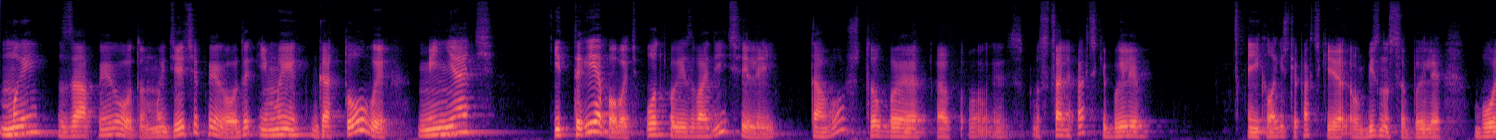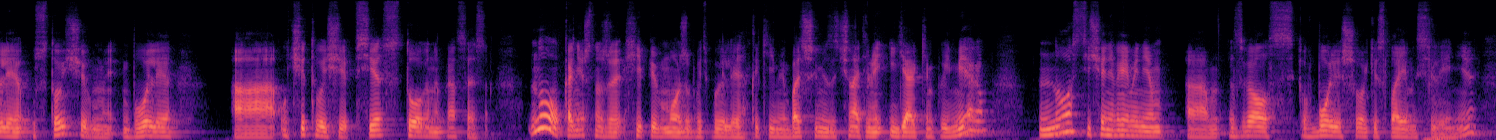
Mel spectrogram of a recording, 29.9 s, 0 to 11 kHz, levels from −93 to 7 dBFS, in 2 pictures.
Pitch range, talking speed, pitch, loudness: 95-125 Hz, 110 wpm, 105 Hz, -25 LUFS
